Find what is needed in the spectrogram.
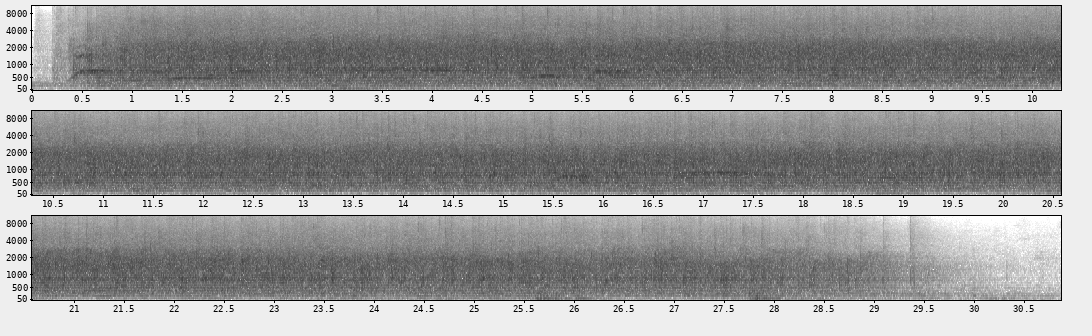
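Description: Audience applauding: the clapping breaks out about half a second in, holds steady, and dies away near the end.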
